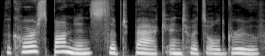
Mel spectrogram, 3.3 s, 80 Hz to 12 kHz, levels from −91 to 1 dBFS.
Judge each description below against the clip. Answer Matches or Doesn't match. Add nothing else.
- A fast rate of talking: Doesn't match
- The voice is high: Matches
